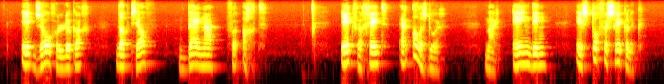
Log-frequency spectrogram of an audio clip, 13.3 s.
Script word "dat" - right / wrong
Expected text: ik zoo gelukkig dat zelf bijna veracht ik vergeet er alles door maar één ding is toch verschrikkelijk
right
